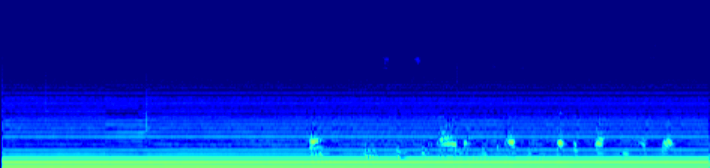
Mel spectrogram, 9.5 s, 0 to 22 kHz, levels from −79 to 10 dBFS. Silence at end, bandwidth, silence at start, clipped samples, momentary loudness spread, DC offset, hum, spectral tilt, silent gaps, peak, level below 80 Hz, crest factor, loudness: 0 s; 4.2 kHz; 0 s; under 0.1%; 1 LU; under 0.1%; 50 Hz at -35 dBFS; -11 dB/octave; none; -22 dBFS; -36 dBFS; 12 dB; -35 LUFS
